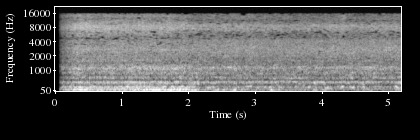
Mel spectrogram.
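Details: Honey bees at a mini top-bar hive, a dense steady buzzing hum of many bees, low and continuous, slightly louder in the first two seconds.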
